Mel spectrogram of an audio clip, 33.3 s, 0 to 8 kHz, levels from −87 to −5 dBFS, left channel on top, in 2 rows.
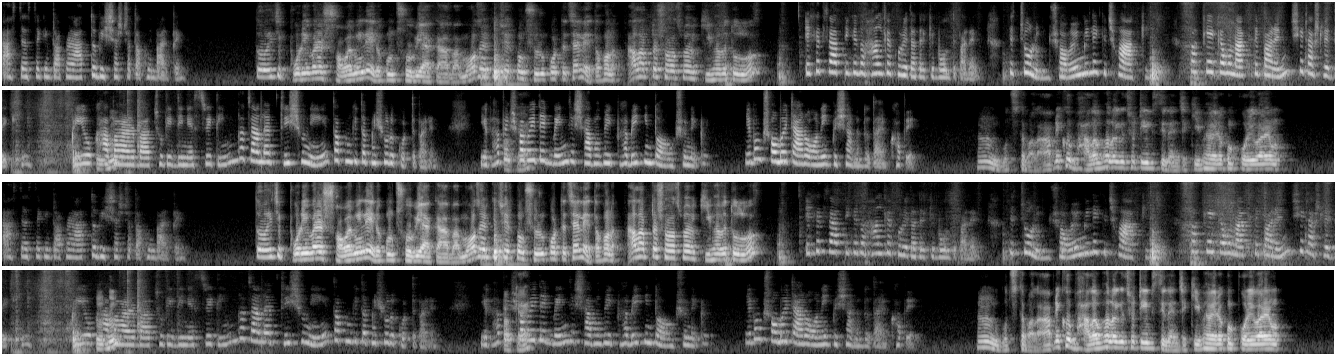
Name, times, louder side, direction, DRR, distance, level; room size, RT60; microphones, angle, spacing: voice 1, 0.0-2.3 10.0-14.5 14.9-17.0 17.5-22.1 22.6-25.5 26.0-28.1, left 5 dB, 85° left, 0.5 m, -28 dB
voice 2, 3.2-9.5 17.8-18.1 22.9-23.3 28.8-32.6, right 5 dB, 70° right, 0.5 m, -23 dB
sound 1, 5.3-6.7 7.8-10.1 10.4-12.2 12.5-13.4 13.9-20.0, right 1 dB, 5° right, 0.6 m, -35 dB
3.4 x 3.2 x 3.8 m
head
